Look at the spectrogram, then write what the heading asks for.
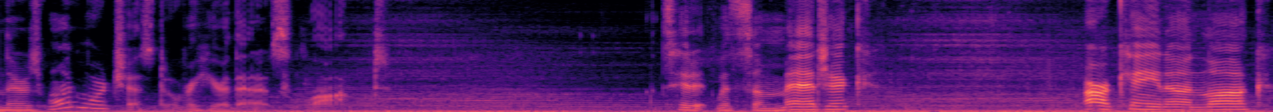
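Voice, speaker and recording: A woman's voice: fairly low pitch, bright, forceful tone, a little hiss or hum. A woman hosting a gaming channel, giving casual gameplay commentary in a chatty, playful way. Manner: chatty, playful, laughs at her own jokes. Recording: faint game music behind.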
